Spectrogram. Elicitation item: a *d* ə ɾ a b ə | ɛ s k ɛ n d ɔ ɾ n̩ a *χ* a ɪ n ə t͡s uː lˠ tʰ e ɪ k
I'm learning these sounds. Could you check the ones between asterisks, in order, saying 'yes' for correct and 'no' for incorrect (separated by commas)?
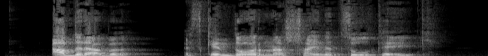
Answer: yes, no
